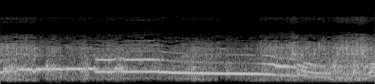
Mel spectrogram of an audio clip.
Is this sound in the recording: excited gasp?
no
